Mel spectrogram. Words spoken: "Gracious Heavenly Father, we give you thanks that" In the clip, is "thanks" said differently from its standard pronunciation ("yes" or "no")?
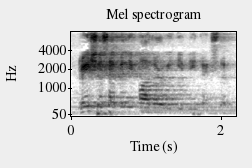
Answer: yes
